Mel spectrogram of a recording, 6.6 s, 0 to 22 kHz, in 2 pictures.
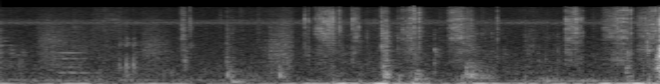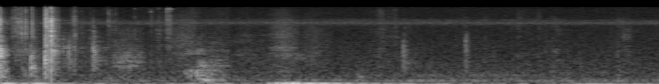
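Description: Irregular metallic clicks, clinks and rattles of a wrench and bolts as the timing belt tensioner is unbolted and pulled off a Honda 3.5L V6.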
